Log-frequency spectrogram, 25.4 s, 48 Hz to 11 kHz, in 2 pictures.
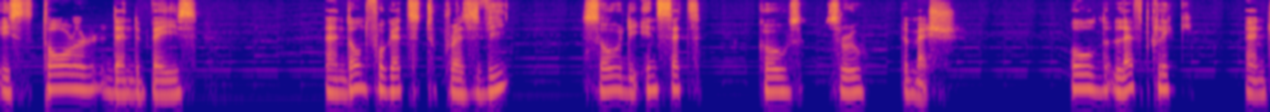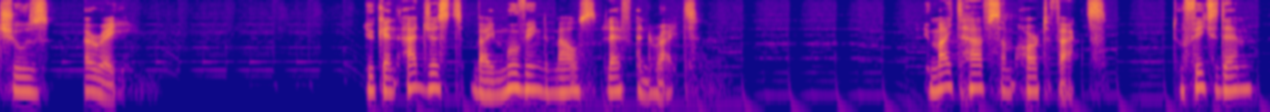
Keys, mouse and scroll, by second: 2.5 middle click, 20.2 middle click, 20.4-20.9 scroll up 3, 20.9 middle click, 21.5 shift+middle click, 22.1 scroll up 1, 23.2 shift+middle click.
